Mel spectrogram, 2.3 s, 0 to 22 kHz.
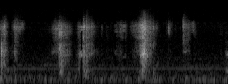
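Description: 1985 Topps hockey trading cards sliding against each other as they are flipped through by hand: a handful of short dry swishes, the loudest about one and a half seconds in.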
